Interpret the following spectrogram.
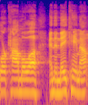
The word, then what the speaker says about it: Kamala: And this woman calls, says the wrong pronunciation of Kamala. It's Kamala.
